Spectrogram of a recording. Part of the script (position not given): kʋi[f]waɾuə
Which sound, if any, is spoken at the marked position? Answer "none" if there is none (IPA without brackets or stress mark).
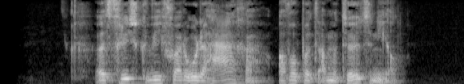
f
